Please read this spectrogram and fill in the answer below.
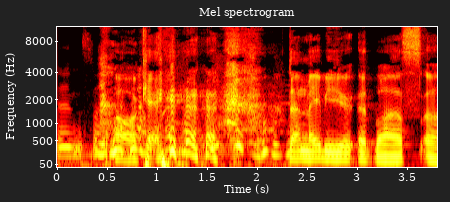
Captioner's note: laughs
